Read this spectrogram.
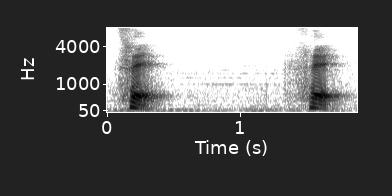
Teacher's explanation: इसका उच्चारण होता है जीभ का अग्रभाग, जिह्वा का अग्रभाग ऊपर वाले दांतों के पीछे वाले मसूड़े के स्पर्श करके फिर बोलो से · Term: मूर्धन्य से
